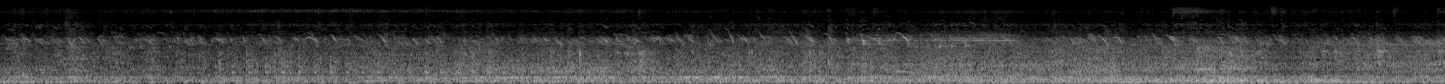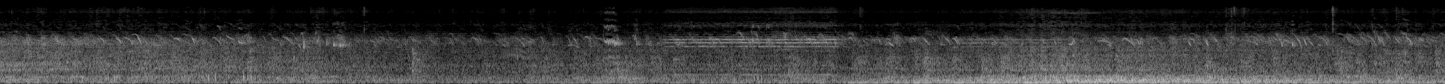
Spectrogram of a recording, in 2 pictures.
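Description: A dense, continuous chorus of high peeping from a large brood of chicks about two weeks old, many birds calling at once, over a steady low rumble.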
